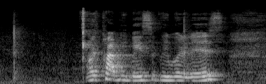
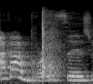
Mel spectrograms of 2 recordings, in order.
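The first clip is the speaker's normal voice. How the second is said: normal talking voice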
